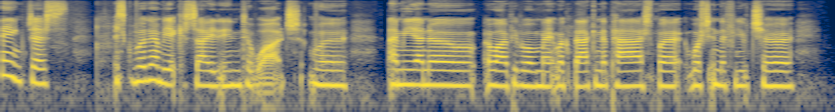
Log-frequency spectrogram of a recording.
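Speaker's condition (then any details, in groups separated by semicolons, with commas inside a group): Deafness; cochlear implants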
